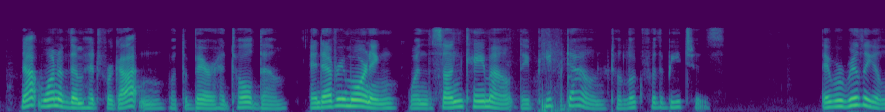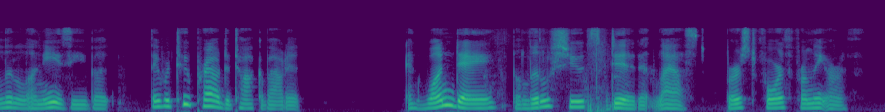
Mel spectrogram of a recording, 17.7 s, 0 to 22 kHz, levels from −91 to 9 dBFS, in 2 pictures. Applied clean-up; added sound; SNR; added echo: neural separator model SepFormer DNS4.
